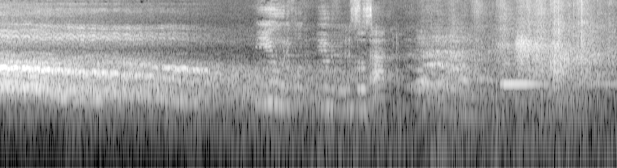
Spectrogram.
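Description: A performer speaks through a microphone in a large echoing hall.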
